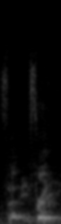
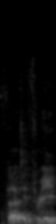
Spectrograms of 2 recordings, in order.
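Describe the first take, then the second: First: The middle t is a glottal stop. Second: It begins with th sounds and a clear t.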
